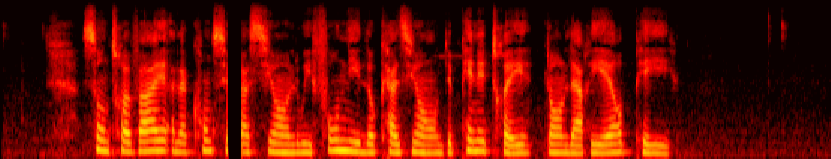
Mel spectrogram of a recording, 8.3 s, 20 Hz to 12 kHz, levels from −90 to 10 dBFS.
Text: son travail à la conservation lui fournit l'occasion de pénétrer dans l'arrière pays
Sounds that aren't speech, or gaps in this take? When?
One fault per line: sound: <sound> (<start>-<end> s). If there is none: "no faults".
sound: dropout (2.3-2.4 s)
